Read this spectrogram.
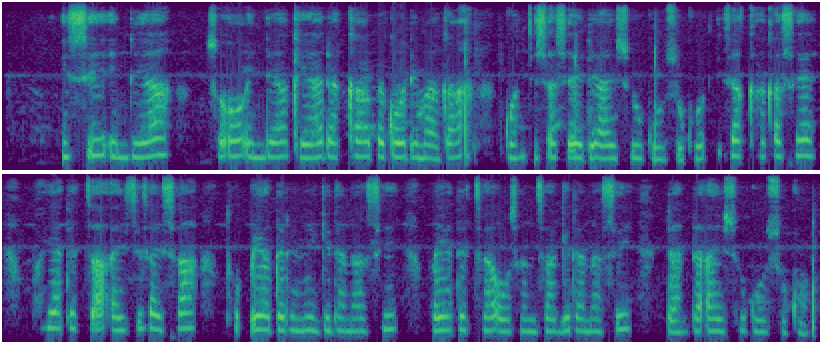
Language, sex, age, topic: Gamo, male, 18-24, government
